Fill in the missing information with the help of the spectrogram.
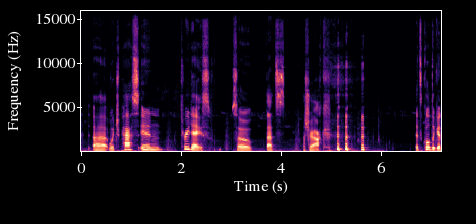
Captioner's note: laughs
